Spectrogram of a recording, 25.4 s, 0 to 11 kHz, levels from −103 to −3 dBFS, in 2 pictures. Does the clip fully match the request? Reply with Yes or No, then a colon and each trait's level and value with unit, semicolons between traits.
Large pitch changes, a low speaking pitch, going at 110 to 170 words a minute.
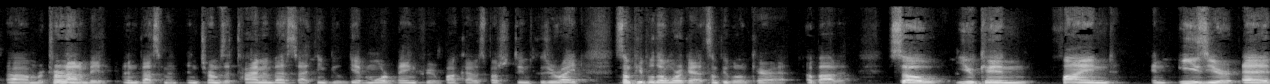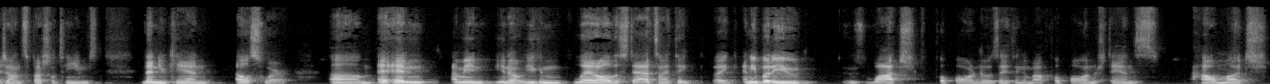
No: wide, 6.1 semitones; low, 130 Hz; average, 195 wpm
